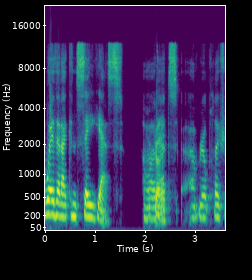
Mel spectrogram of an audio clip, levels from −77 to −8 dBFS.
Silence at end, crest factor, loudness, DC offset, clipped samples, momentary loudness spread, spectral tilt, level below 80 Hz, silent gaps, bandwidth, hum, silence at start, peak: 0 s; 16 dB; -16 LUFS; under 0.1%; under 0.1%; 13 LU; -4 dB/octave; -58 dBFS; none; 13 kHz; none; 0 s; 0 dBFS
